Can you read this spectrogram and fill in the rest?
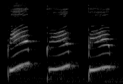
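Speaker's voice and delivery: very high, soft little beeps; tiny piping frog peeps, soft and far up high; high peeping. Acted. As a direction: peep softly in a tiny high squeak. The peeper's call, acted.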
